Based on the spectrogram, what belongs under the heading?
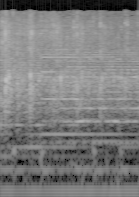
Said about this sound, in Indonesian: tepuk tangan untuk mas ini tepuk tangan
